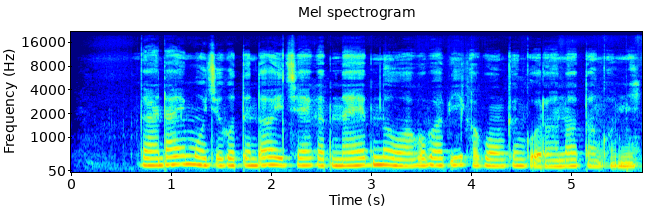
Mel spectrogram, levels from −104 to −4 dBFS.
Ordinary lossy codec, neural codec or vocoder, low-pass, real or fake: none; none; 19.8 kHz; real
